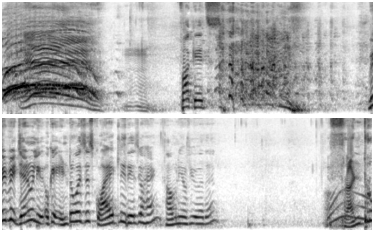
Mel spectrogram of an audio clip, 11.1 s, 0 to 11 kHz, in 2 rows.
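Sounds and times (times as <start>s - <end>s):
live audience yelling and cheering: 0.0s - 1.6s
speech: 2.7s - 4.6s, 5.5s - 8.9s, 10.4s - 11.1s
laughter: 2.8s - 5.4s.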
